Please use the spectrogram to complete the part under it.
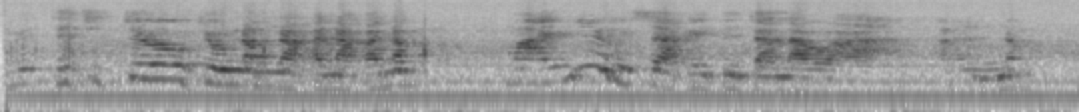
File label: Yami Language, M, 69; ko nimanokzos so asa ka kois; 我射死了一隻豬; I killed a pig; Iranmilek; 東清村; 男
